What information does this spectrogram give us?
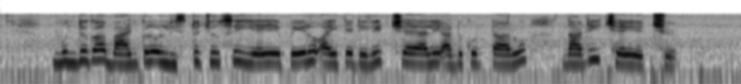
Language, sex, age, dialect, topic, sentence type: Telugu, female, 18-24, Southern, banking, statement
